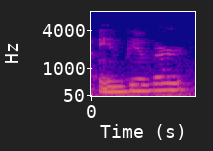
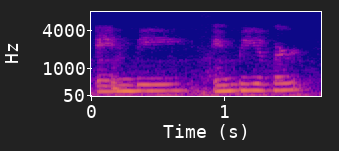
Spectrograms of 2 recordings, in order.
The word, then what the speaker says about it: ambivert: It's called an ambivert. – Mm-hmm. How do you say that? – Ambivert. – Is it an ambulance? Ambivert? – Yeah.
